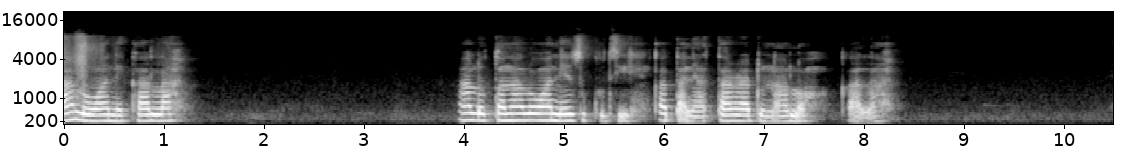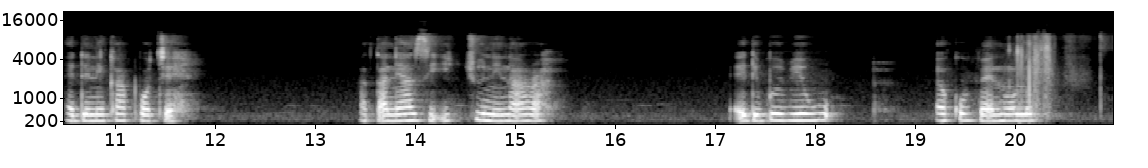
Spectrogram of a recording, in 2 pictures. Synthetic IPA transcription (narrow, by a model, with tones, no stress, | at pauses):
a˦lʊ˨wa˨nɪ̃˨ka˨la˦ | a˦lʊ˨tɔ˦nã˦lɔ˦wa˦nɪ̃˨e˦zu˨ku˨tʰḭ˨ka˦ta̰˨nɪ̃˨a˨ta˦ɾa˦dʊ˨nã˨lɔ˦ | kʰa̰˨la˦ | ɛ˨dɪ˨nɪ̃˨ka˦k͡pɔ˨t͡ʃɛ˨ | a˨ta˨nɪ̃˨a˦zɪ̰˨ʔi˦t͡ʃu˦nɪ̃˨na˨ɾa˦ | ḛ˨dɪ˨ɡ͡bo˦bi˦e˦wu˦ | ɛ˦kʊ˦vɛ˨nʊ̃˦lɪ˦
